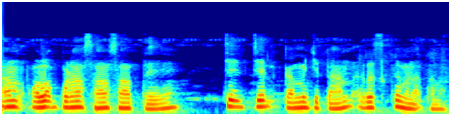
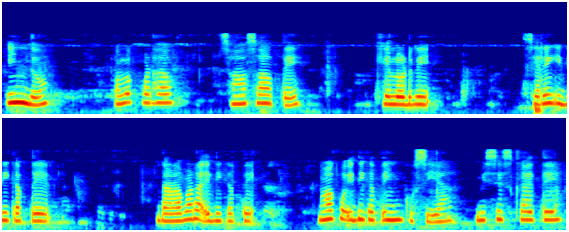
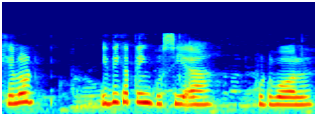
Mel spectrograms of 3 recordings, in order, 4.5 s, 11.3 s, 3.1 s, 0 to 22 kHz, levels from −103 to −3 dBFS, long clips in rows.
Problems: continuous background conversations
